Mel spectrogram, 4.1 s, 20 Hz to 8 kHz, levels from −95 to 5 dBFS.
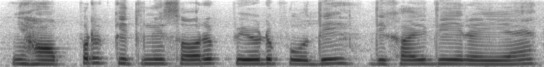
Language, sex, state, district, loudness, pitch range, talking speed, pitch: Hindi, male, Uttar Pradesh, Shamli, -17 LUFS, 175-190 Hz, 145 wpm, 180 Hz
